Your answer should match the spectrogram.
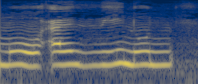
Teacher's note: huruf zal di sini sentilkan lidah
